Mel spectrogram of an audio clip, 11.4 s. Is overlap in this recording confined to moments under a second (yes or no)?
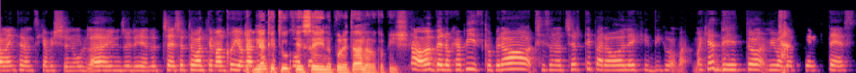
yes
